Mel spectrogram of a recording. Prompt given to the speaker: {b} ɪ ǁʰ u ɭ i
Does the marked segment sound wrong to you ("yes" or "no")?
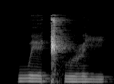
yes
